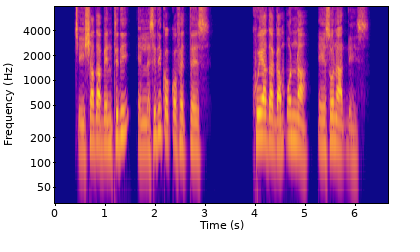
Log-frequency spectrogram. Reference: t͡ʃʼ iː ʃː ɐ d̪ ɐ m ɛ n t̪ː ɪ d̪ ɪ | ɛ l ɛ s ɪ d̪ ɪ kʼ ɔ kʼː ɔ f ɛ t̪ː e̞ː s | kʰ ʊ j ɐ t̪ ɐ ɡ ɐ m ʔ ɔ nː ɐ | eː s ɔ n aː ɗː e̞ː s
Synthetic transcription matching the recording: t͡ʃʼ iː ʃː ɐ d̪ ɐ b ɛ n t̪ː ɪ d̪ ɪ | ɛ lː ɛ s ɪ d̪ ɪ kʼ ɔ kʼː ɔ f ɛ t̪ː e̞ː s | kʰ ʊ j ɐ d̪ ɐ ɡ ɐ m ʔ ɔ nː ɐ | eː s ɔ n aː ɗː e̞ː s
